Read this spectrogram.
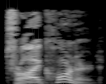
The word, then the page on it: tricornered: British English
